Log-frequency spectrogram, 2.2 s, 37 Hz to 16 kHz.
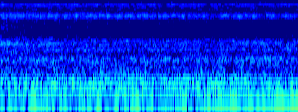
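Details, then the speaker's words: KFA2/Galax RTX 4080 graphics card at idle, not gaming; only a soft low fan hum with no high-pitched hiss or squeal, and the card shows no coil whine even in high-frame-rate tests; no coil whine. "you'll hear that even though I'm not playing a game now that zero coil wine with this card absolutely zero coil line"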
